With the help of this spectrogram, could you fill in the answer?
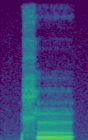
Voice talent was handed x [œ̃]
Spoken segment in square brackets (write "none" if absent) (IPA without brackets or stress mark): æ̃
